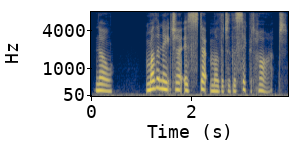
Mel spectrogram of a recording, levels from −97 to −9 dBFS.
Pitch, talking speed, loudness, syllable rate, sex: 225 Hz, 150 wpm, -19 LUFS, 4.8 syllables/s, female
